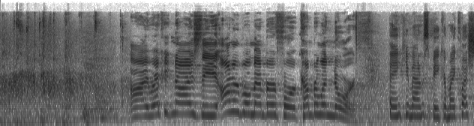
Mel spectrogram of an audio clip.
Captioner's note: applause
